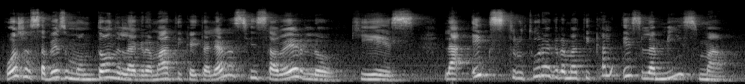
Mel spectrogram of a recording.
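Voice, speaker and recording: A woman's voice: sits high, big pitch swings, moderate pace, hardly any pauses, darkish tone, slight background noise. A woman teaching a language lesson, asking rhetorical questions and explaining with examples. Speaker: Italian teacher. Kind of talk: video lesson. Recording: echoey room.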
